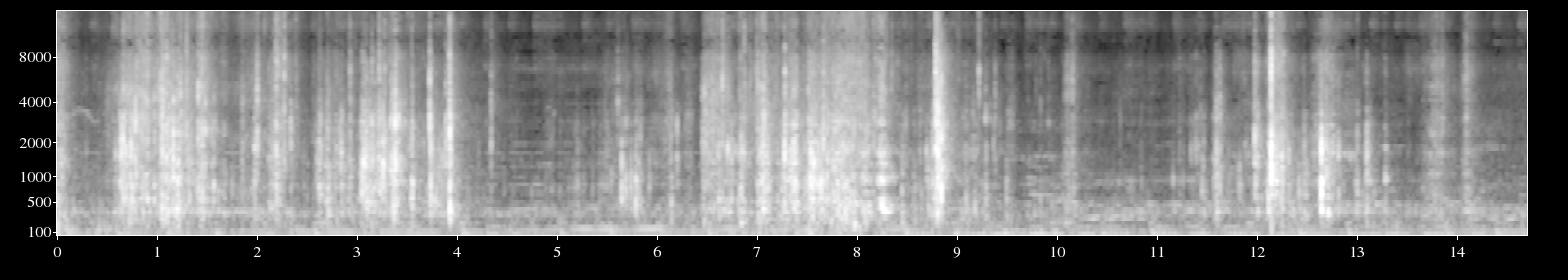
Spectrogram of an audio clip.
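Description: Paper and plastic packaging crinkling and rustling in bouts as a gift box's shredded paper filler and treat pouches are handled, with a few sharp crackles in the second half.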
